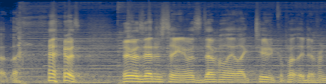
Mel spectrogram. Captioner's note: laughs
